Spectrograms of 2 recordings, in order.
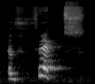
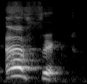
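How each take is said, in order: First: The stress is on the second syllable. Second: The stress is on the first syllable. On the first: The speaker calls it right. "I'm putting the stress on F F E C T S" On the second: The speaker calls it wrong. "I don't say affect"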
